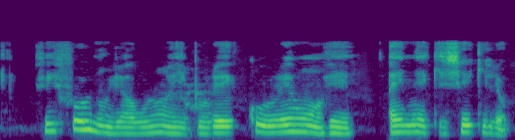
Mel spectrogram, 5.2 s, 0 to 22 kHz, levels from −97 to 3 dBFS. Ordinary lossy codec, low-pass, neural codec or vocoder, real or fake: none; 7.2 kHz; codec, 16 kHz, 4 kbps, FreqCodec, larger model; fake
